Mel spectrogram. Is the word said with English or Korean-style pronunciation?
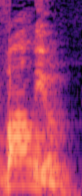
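English. It is said with English sounds and rhythm. The speaker calls it right. "이렇게 해서 이 단어는 발음을 해주세요"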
